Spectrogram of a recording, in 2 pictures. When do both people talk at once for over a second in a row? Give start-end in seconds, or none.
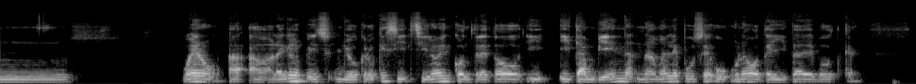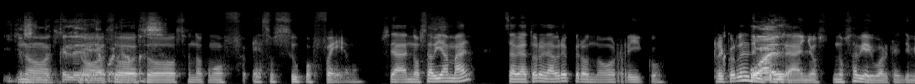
9.3-10.9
